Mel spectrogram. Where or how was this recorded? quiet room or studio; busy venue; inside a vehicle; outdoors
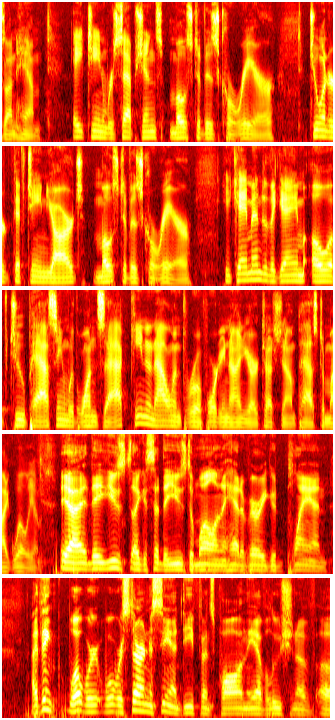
busy venue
